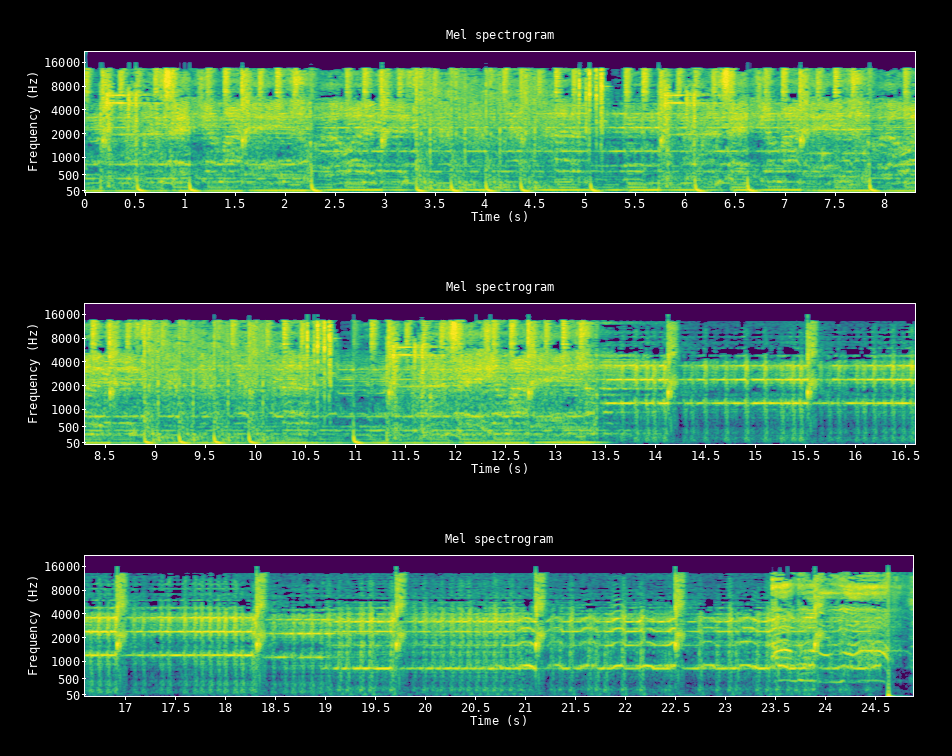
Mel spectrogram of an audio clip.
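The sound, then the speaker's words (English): A hip-hop track plays loudly with no talking, heavy bass and a driving beat at first, then thinning midway into a sparser section of sustained synth tones punctuated by sharp hits. “…, it's your song of the night.”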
